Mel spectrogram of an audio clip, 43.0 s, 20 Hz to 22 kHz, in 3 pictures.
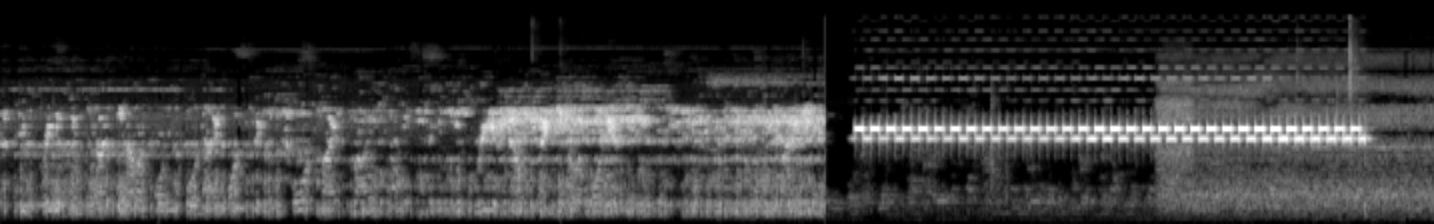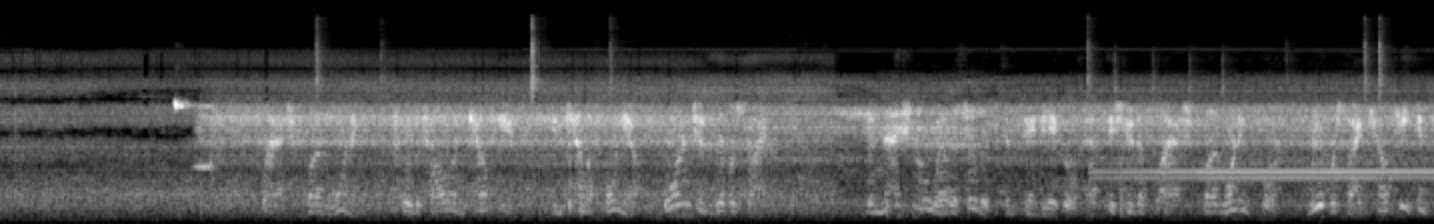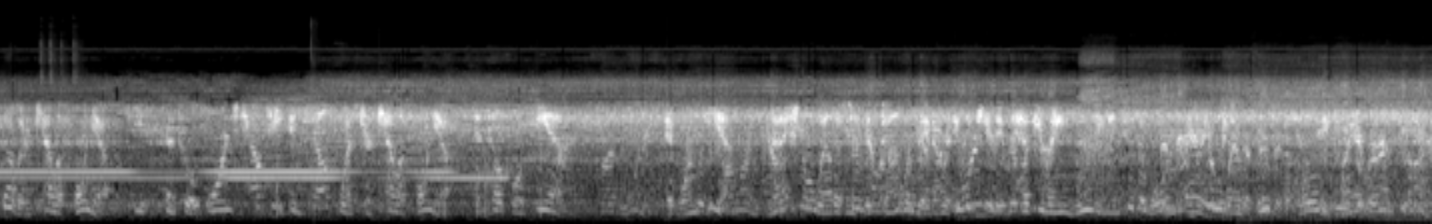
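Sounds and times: broadcast voice: 0.0s - 10.3s, 16.1s - 43.0s
high two-tone data screech: 16.1s - 38.2s
two-tone attention signal: 25.2s - 34.0s.

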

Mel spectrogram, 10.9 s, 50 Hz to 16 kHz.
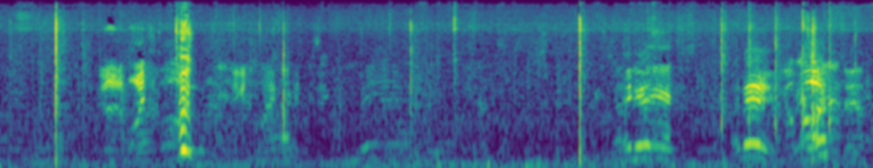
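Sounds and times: baseball smacking into leather mitt: 0.6s - 0.9s, 7.2s - 7.4s
person shouting calls: 2.2s - 2.6s.

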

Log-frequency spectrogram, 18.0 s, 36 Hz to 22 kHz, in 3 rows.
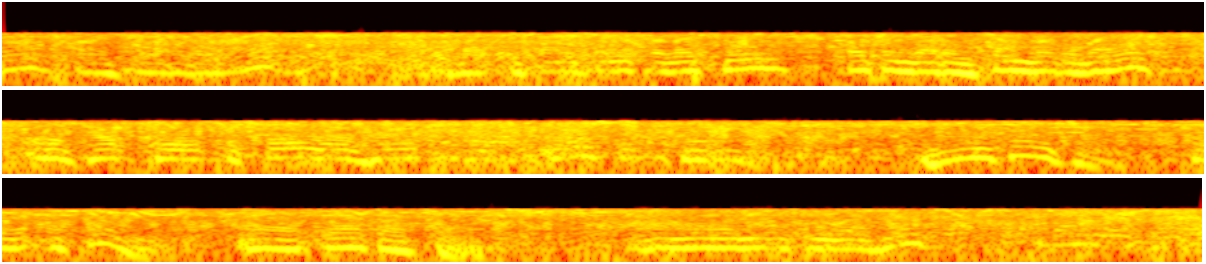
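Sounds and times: muffled radio music: 0.0s - 18.0s
person speaking on radio: 0.0s - 18.0s
radio static and hiss: 0.0s - 18.0s.

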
